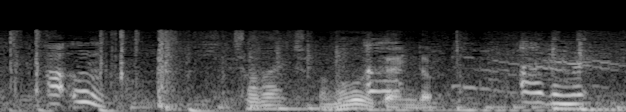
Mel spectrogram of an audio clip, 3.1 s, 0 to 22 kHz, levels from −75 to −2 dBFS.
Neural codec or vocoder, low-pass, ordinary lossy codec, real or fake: none; 7.2 kHz; none; real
